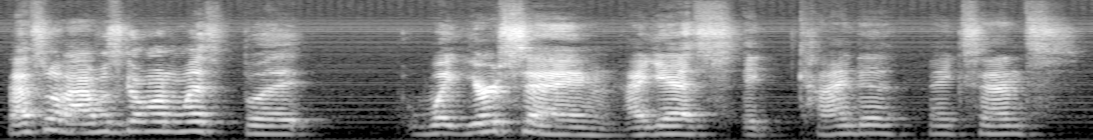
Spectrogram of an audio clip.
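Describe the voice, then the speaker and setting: A man's voice: a little high, level tone, a little slow, bright, forceful tone, distant mic. A man in his twenties hosting a reaction video, chatting casually and searching for his words. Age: 20s. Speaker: reaction channel host. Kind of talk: casual chat.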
